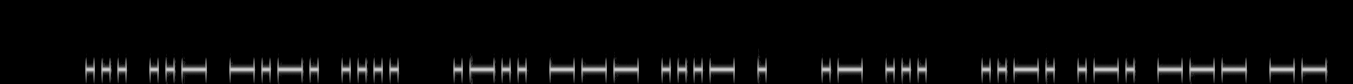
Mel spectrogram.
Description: Morse code, heard as a keyed tone, about 15 wpm, 700 Hz. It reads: SUCH LOVE AS FROM
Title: Sentences from Top 1000 Words - Review Part 1 - 15wpm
